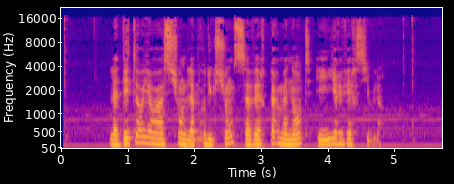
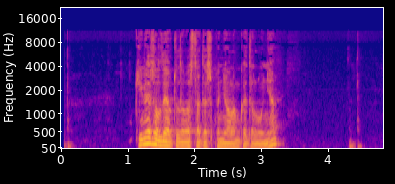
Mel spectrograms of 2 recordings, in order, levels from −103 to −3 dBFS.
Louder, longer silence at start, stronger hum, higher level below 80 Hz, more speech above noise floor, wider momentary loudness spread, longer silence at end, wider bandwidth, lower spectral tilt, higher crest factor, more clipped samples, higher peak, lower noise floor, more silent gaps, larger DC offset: about the same, -23 LUFS vs -25 LUFS; first, 0.7 s vs 0.1 s; neither; second, -54 dBFS vs -46 dBFS; second, 30 dB vs 52 dB; second, 6 LU vs 11 LU; first, 0.95 s vs 0.35 s; first, 16.5 kHz vs 11.5 kHz; second, -5 dB/octave vs -6.5 dB/octave; about the same, 16 dB vs 20 dB; neither; about the same, -8 dBFS vs -8 dBFS; second, -53 dBFS vs -76 dBFS; neither; neither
